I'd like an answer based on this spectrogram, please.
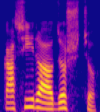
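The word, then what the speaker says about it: কাশিরাজশ্চ: এরপর একই রকম কাশি রাজসচ। খেয়াল করে আমরা এখানে রাজস পর্যন্ত উচ্চারণ করছি।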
